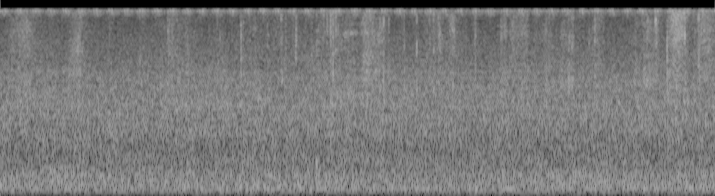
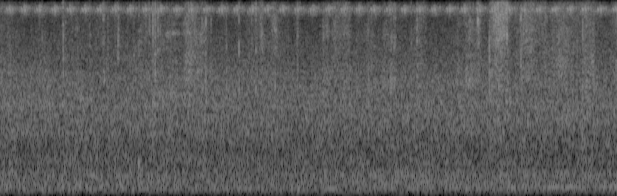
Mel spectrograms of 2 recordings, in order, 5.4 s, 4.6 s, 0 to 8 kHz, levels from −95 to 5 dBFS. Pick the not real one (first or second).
first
